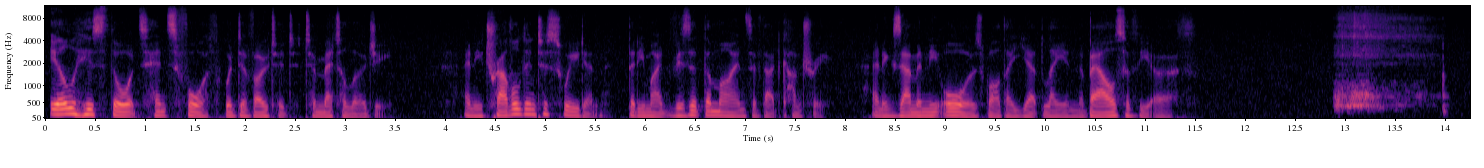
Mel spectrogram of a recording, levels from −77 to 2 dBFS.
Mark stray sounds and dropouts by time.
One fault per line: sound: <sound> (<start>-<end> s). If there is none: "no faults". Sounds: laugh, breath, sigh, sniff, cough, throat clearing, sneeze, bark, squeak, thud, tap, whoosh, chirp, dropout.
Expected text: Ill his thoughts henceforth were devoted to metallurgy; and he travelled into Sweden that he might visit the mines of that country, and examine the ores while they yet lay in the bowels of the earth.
sound: sniff (12.9-14.1 s)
